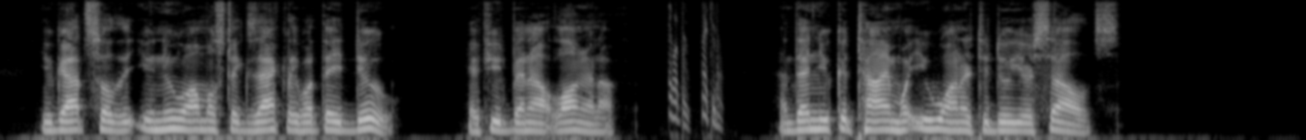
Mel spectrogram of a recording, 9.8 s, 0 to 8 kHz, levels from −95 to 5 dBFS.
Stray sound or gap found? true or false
true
